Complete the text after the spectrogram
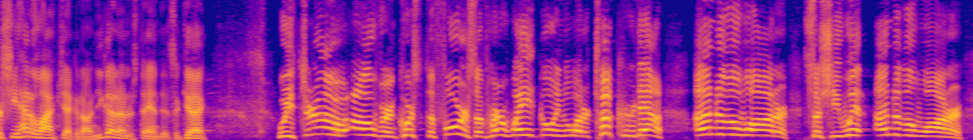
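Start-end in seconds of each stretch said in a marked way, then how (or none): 2.8-9.6 high-pitched, animated retelling; excited storytelling. Real, not acted. Preacher retelling his sister's plunge, high and excited. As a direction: pitch it up and push the drama along.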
